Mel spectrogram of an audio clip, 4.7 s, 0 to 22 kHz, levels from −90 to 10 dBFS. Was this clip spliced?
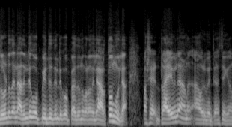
yes; 1 cut; at 2.7 s

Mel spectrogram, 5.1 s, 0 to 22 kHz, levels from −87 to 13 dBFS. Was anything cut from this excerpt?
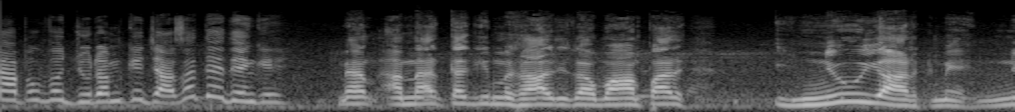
yes; 1 cut; at 1.6 s

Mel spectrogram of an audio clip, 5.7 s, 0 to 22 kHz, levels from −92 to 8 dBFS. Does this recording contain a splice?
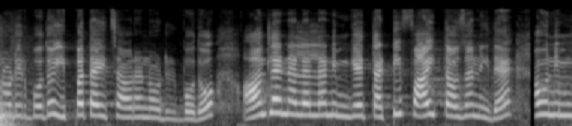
no; 0 cuts

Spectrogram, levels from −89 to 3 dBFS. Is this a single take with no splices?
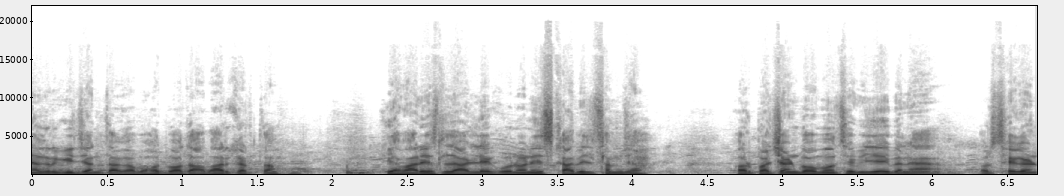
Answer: yes; 0 cuts

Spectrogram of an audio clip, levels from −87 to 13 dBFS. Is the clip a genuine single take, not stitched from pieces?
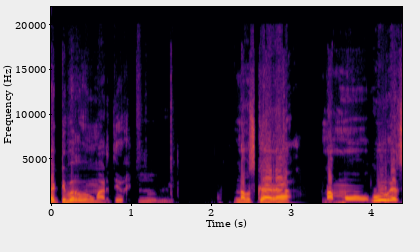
no; 2 cuts; at 2.2 s, 3.3 s

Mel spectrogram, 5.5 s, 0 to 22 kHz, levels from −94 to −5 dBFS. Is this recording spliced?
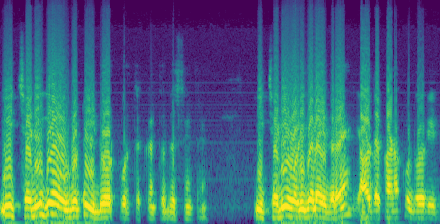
no; 0 cuts

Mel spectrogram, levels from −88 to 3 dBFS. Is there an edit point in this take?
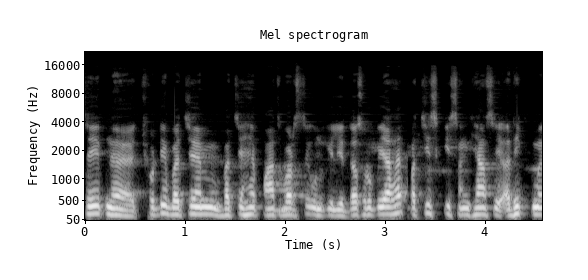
yes; 1 cut; at 3.3 s

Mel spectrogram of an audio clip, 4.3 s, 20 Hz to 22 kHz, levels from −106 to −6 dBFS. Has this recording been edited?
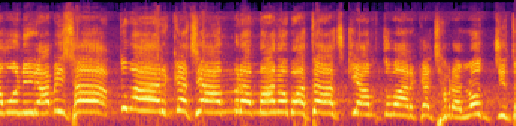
yes; 1 cut; at 0.9 s

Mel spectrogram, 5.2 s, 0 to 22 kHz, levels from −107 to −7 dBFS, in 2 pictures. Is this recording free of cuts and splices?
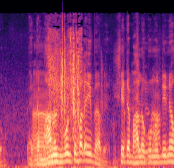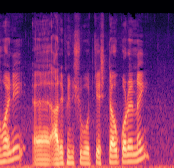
no; 1 cut; at 1.6 s

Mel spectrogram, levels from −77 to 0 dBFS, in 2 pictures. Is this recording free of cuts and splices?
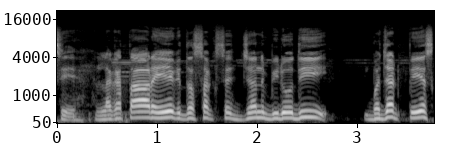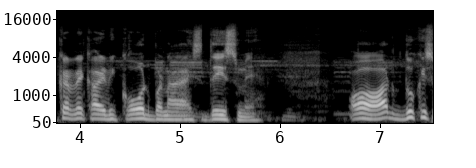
yes; 0 cuts

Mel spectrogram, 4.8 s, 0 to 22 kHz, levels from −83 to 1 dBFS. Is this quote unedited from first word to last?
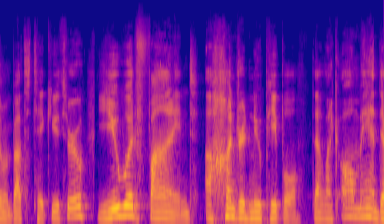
no; 2 cuts; at 1.2 s, 2.4 s

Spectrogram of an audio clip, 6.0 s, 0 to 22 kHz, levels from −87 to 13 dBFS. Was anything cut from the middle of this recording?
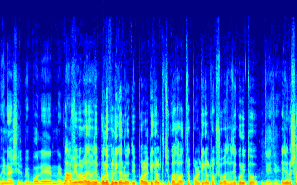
no; 0 cuts

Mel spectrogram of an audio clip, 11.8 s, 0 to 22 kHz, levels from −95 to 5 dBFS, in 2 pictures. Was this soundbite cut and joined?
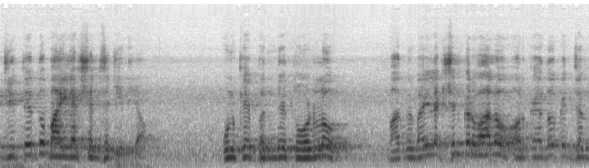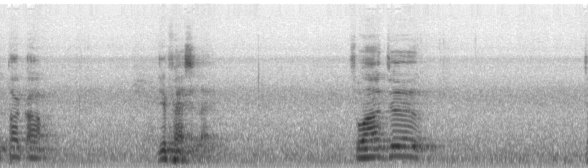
no; 0 cuts

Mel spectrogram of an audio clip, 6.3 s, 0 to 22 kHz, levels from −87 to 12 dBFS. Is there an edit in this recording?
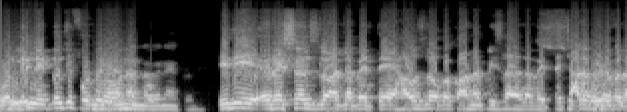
no; 0 cuts

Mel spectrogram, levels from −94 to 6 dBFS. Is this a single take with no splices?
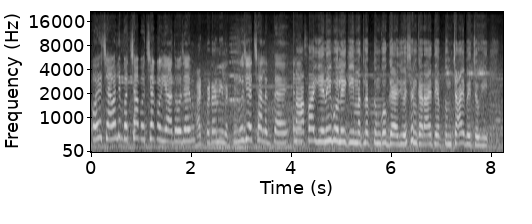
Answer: no; 1 cut; at 4.0 s

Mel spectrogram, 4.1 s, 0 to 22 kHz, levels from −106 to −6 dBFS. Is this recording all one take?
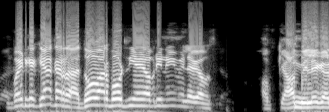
yes; 0 cuts

